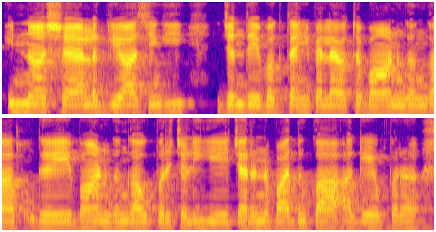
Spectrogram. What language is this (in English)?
Dogri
